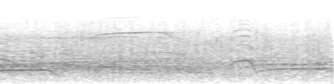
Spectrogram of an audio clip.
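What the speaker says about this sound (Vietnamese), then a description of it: "Reo hò tuyệt vời." A large audience applauds and cheers at a business seminar in a dense, sustained wash of clapping, with a few whoops rising over it and no break.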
